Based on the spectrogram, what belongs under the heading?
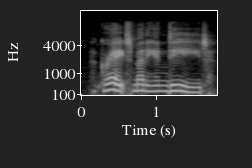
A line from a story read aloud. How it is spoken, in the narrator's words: said her companion with a sigh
